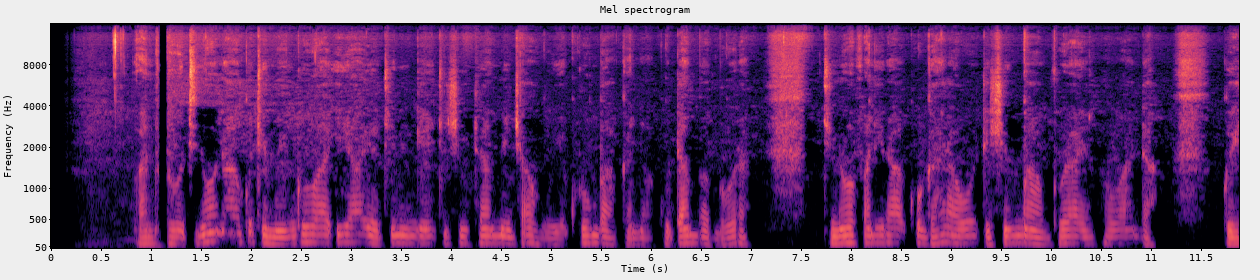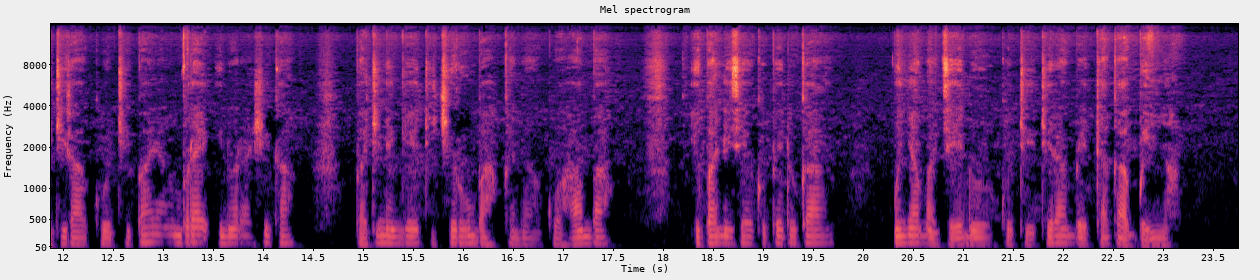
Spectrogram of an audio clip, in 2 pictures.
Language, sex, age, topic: Ndau, male, 18-24, health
